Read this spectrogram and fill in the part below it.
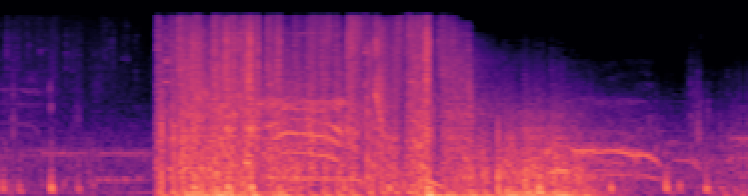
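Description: A pistol fires several sharp shots close by.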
